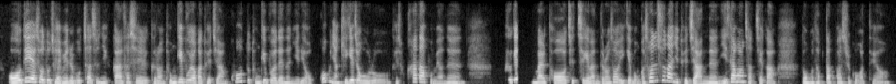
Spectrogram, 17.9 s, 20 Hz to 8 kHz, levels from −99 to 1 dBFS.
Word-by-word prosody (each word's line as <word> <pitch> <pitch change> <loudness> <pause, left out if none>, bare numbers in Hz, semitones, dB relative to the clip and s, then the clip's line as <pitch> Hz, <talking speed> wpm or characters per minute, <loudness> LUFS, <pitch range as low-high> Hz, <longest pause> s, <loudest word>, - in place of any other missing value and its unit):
어디에서도 240 +3 +6
재미를 195 -2 +2
못 180 0 -3
찾으니까 190 -5 -1
사실 195 -3 -3
그런 180 -3 -3
동기부여가 210 -1 +2
되지 175 -1 -4
않고 195 - -5
또 230 - -4
동기 215 +1 -1
부여되는 195 -3 0
일이 170 +1 -5
없고 300 - -5
그냥 205 -11 -1
기계적으로 195 -4 0
계속하다 270 +9 -1
보면은 180 +2 -4 0.7
그게 245 +2 +4 0.3
정말 205 -1 +2
더 185 -3 +3
지치게 185 +2 -1
만들어서 185 +6 -1
이게 185 -2 -1
뭔가 175 0 -5
선순환이 350 - +1
되지 200 -3 0
않는 185 +3 +2
이 200 +4 0
상황 285 +4 +2
자체가 185 -5 -4 0.5
너무 195 -1 +1
답답하실 200 0 -3
것 180 -2 -7
같아요. 185 +4 -10
195 Hz, 305 characters per minute, -19 LUFS, 180-220 Hz, 0.7 s, 어디에서도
